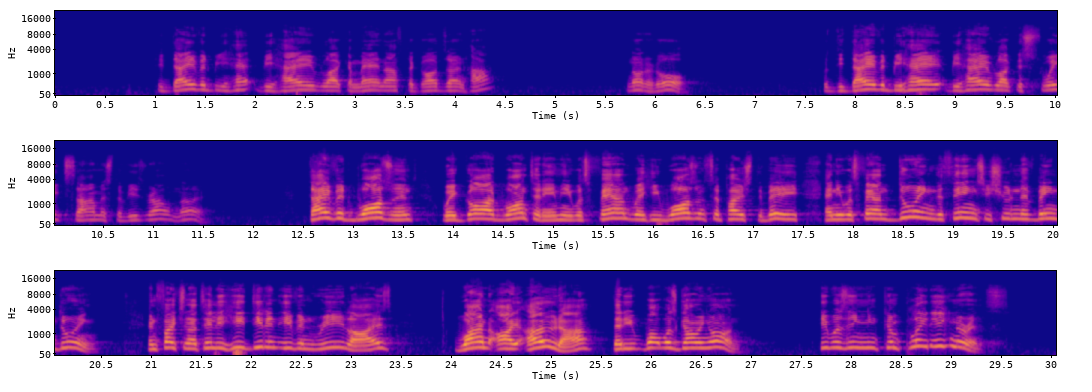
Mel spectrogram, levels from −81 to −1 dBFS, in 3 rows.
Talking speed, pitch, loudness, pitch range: 150 wpm, 205 Hz, -25 LUFS, 170-240 Hz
